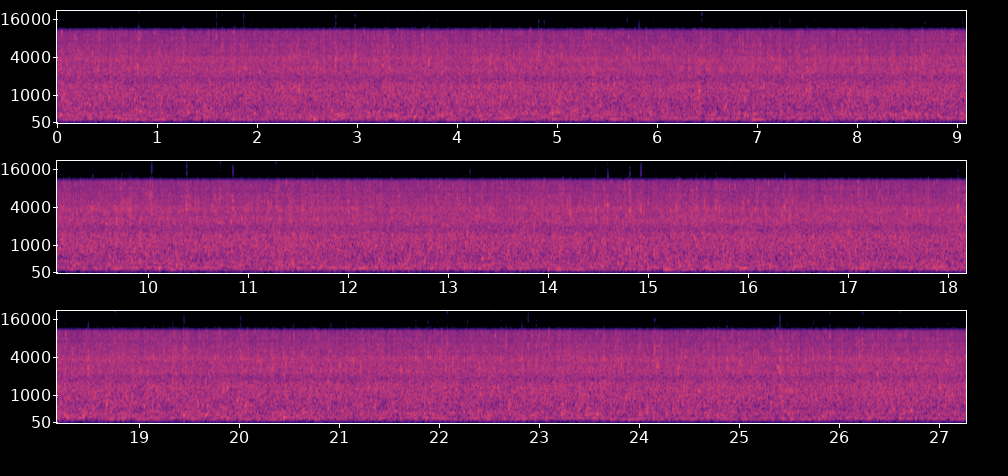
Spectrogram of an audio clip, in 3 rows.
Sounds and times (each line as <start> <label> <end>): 0.0 Hot Spring Creek 27.2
